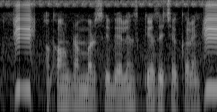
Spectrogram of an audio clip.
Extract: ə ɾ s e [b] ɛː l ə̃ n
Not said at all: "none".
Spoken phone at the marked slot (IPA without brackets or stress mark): b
